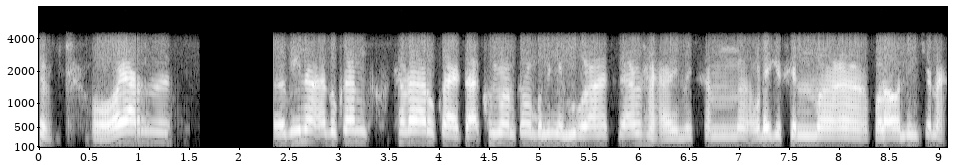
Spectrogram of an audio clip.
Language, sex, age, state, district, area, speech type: Santali, male, 45-60, Odisha, Mayurbhanj, rural, conversation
